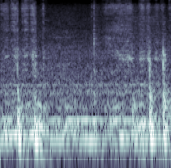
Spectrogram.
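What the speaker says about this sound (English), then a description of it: "I take my knife, square it up, get some chunks out there." A drywall knife scrapes chunks out of a drywall corner in close, dry, rasping strokes. The scraping is moderately quiet and continuous with no talk.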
